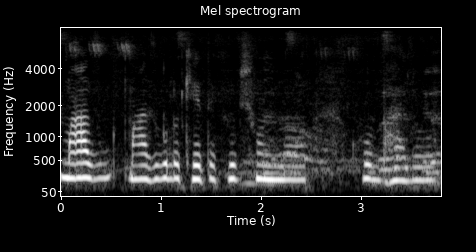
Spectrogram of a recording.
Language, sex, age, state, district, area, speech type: Bengali, female, 45-60, West Bengal, Birbhum, urban, spontaneous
